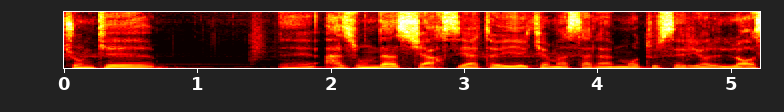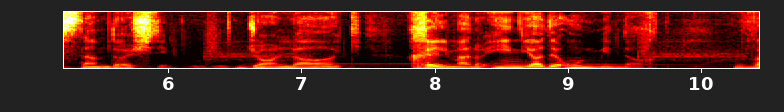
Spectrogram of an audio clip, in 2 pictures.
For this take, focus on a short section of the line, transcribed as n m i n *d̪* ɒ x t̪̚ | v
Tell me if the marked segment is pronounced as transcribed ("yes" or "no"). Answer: yes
